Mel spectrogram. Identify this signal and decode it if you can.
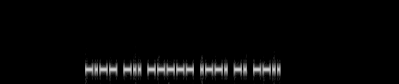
Morse code, heard as a keyed tone, about 51 wpm, 700 Hz. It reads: YD0PNZ
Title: DXCC-100 Call Signs - 6 Characters - 50wpm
